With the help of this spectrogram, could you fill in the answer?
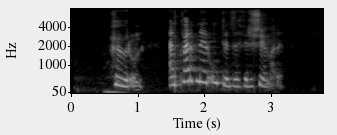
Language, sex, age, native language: Icelandic, male, 40-49, Icelandic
